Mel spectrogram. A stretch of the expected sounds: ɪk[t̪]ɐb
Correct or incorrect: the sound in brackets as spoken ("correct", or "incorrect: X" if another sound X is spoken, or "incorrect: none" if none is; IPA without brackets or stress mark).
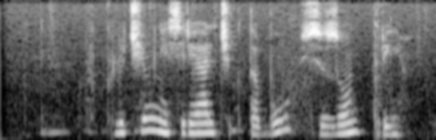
correct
